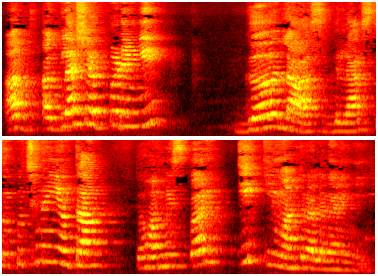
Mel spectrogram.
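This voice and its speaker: A woman teacher giving a children's lesson, reading words out slowly and explaining them patiently. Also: sits high, expressive. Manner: slow, drawn-out word-by-word reading. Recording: echoey room, voice from far off.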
